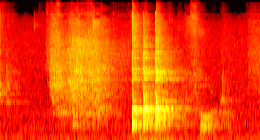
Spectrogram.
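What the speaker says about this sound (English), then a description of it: "Okay, so there's my water added." Water poured into a pot while cooking cheesy black beans: a soft, brief rush of liquid followed by a sharper splash, then a smaller trailing splash, close by in a quiet kitchen.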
